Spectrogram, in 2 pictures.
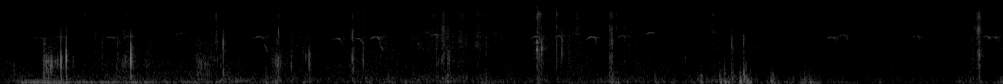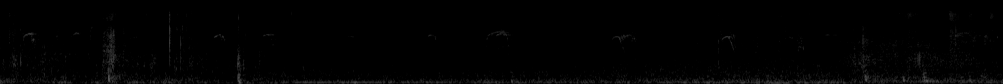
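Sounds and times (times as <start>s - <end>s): footsteps on paving and leaves: 0.0s - 6.4s, 9.7s - 13.2s, 17.6s - 20.0s
small bird chirping: 0.3s - 6.8s.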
